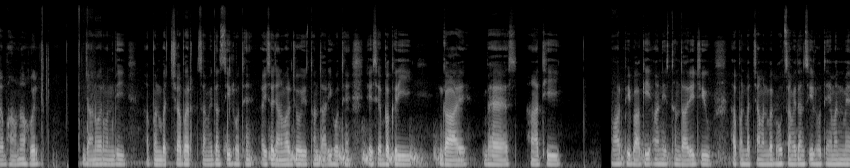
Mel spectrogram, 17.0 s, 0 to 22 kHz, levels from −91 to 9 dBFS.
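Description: No dropouts, clipping, glitches or other technical faults can be heard anywhere in the recording.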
